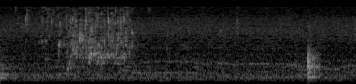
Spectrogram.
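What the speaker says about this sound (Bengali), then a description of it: "একটা বাটিতে আমি নিয়ে নেব অল্প করে জল" Water splashes into a bowl in a home kitchen in a short burst of pouring, followed by quiet and a single small drip or clink near the end.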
